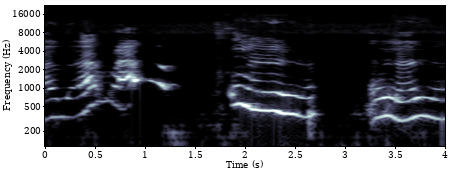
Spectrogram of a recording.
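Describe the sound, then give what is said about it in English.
Baby babbling, with strings of vowel and consonant sounds coming out in three voiced bursts of syllables. The sounds are separated by short pauses and are moderately loud, with no adult voice. “This means your baby started to make sounds that include both vowels and consonants. And this is what babbling sounds like.”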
